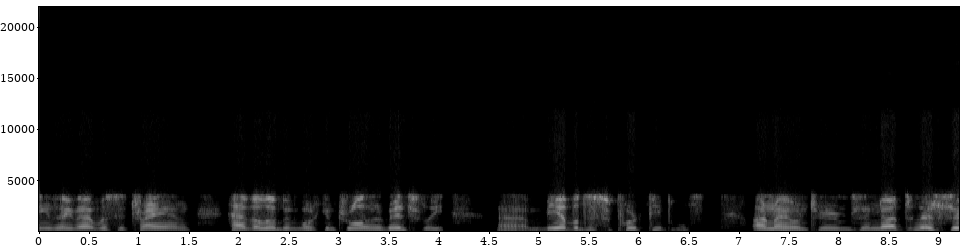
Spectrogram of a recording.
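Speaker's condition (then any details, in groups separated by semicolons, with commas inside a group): Cerebral palsy; cannot walk; voice is different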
